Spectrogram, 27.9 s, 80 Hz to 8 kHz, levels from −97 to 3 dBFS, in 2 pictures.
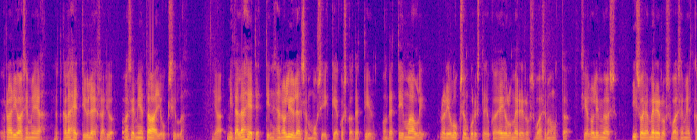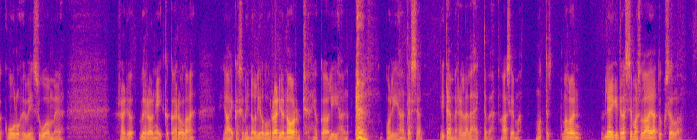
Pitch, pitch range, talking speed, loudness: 120 Hz, 115-125 Hz, 125 wpm, -21 LUFS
